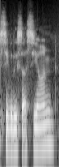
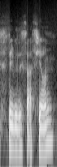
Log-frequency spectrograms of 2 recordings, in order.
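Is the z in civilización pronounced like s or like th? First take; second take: s; th. First: The z is pronounced as an s sound. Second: The z is pronounced as a th sound. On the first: "in Mexico Spanish, the Z just sounds like an S" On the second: "in Spain, in Castellano, how it's supposed to be said"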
